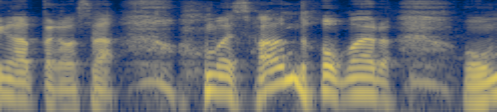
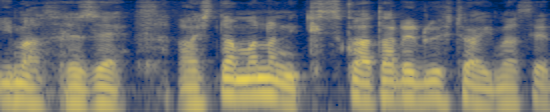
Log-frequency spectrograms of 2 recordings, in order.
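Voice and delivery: confidential, hushed stage whisper; 5 semitones lower than usual. Retelling what a colleague quietly said to the speaker, quietly in a hushed voice. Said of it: "田中が小声でさ俺にさ".

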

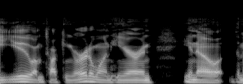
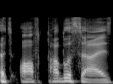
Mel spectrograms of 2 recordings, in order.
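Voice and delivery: usual speaking voice

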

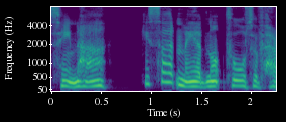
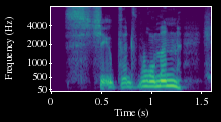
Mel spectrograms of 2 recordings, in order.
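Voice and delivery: muttered words, under the breath. A man in bed next to his wife, muttering. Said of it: "he muttered".

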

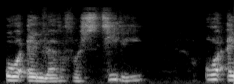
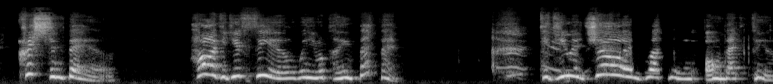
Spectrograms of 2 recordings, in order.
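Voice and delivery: silly put-on American accent, pitched up; 9 semitones higher than usual. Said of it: "She has that silly American accent".

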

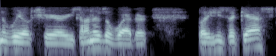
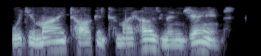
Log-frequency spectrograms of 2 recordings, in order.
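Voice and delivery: imitated whisper. Retelling what the wife whispered in his ear: imitating a whisper. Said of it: "she whispers in my ear".

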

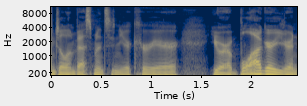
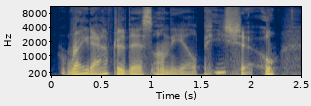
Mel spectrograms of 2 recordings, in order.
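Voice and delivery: plain

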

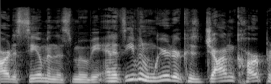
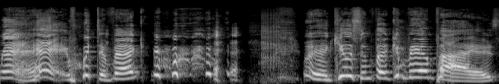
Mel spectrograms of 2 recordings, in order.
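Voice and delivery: squeaky, very high-pitched put-on voice; 13 semitones higher than usual. Picturing Joe Pesci cast as a vampire hunter: Joe Pesci impression. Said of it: "Joe Pesci walking around being like".

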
